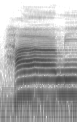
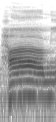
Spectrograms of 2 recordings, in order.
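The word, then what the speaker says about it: حم: Ya, jadi di situ nggak ada tasdid, biasa aja hamim. Jadi jangan sampai hamim, ya. Ya, yang belakang hamim, ya, hamim. Terus jangan juga ujungnya ditahan, jangan hamim, jangan, ya.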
